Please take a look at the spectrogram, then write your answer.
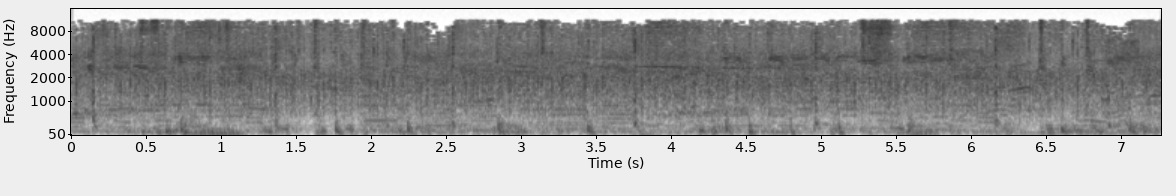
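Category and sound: crowd, audience applause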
